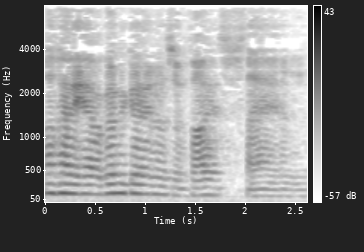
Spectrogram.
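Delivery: acted, utterly bored, uninterested voice. Speaker complains about a character's delivery, imitating Tifa sounding bored. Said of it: "Tifa sounds so bored".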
